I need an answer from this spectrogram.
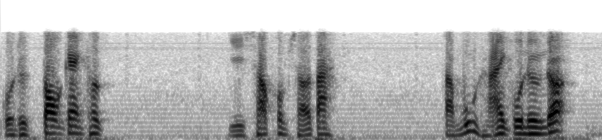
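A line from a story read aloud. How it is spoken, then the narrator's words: Sudden harsh growl. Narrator (Vietnamese): Đột nhiên gằn giọng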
